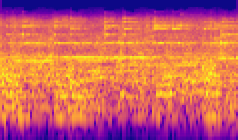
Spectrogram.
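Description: Live Awa Odori festival music from a marching band playing drums, the ringing kane gong and flutes, at a steady dance rhythm. High tones ring on steadily above the drumming.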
